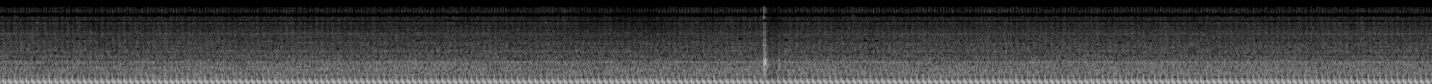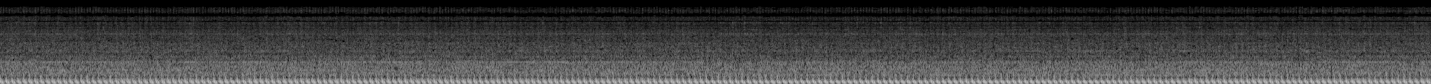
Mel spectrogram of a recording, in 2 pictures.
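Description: Small gasoline engine of a Woodland Mills HM-126 portable band sawmill running steadily at an even pitch, with a single sharp knock about eight seconds in.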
